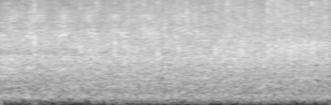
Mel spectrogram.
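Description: Theatre audience applauding steadily.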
